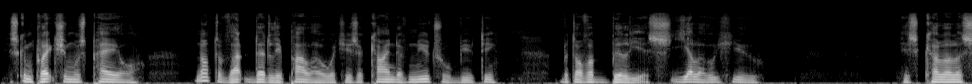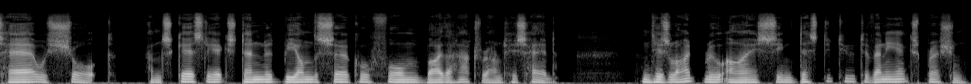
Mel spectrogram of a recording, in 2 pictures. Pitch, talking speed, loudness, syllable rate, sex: 110 Hz, 155 wpm, -20 LUFS, 4.7 syllables/s, male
